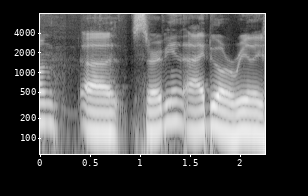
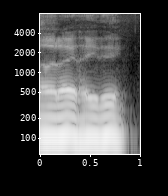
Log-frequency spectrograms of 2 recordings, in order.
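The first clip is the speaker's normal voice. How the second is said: put-on lower-pitched Montenegrin accent; put-on Montenegrin accent, deeper; Ilya Orlovich; 5 semitones lower than usual. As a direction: greet like a Montenegrin boss. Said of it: "Ilya Orlovich".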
